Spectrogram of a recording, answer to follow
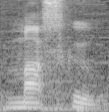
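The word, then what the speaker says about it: マスク: is a true story the way you say mask in japanese is masku that's how you say it i don't know the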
